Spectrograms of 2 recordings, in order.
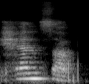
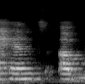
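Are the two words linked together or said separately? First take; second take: linked; separate. First: The final consonant links into the next vowel. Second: The two words are said separately. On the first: The speaker calls it right. "tapi hands up" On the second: The speaker calls it wrong. "Dibacanya nggak"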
